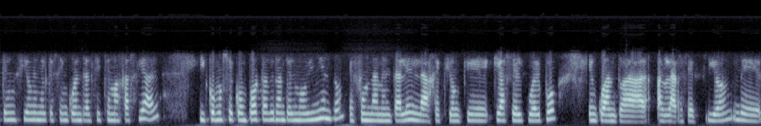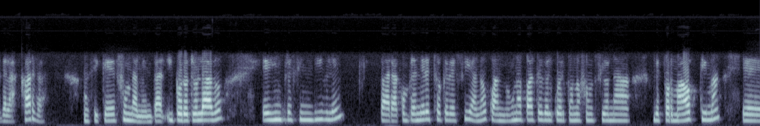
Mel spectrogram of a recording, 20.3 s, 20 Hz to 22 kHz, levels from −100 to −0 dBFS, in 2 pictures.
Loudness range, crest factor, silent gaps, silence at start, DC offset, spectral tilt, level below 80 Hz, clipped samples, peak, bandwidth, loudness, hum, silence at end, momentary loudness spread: 3 LU; 20 dB; none; 0.05 s; under 0.1%; -8 dB/octave; -72 dBFS; under 0.1%; -4 dBFS; 4.2 kHz; -25 LUFS; none; 0 s; 11 LU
